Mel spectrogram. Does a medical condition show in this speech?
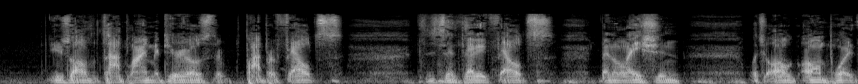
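Yes: head and neck cancer; stage 4, diagnosed about one year ago, local treatment throughout previous year; recent PET scan found no more cancer.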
